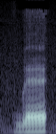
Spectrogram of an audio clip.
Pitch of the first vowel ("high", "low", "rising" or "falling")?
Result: rising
